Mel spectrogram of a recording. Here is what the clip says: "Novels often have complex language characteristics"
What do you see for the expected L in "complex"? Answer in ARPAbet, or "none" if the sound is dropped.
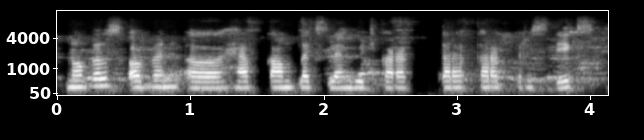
L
